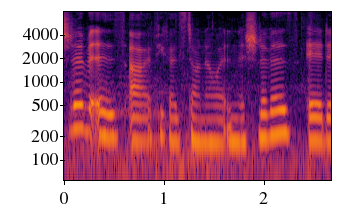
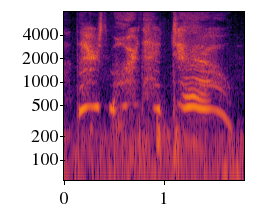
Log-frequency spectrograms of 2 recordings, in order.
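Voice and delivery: high, slow stage whisper; loud whisper; slower than usual. Acted. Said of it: "whisper loudly to Michelle".

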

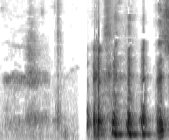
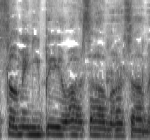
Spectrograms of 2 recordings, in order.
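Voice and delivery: mocking American tourist; 5 semitones higher than usual. French guy mocking drunk American tourists, slow and high. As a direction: stretch each awesome like a partying bro. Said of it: "especially those American".

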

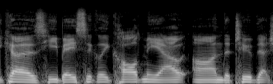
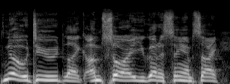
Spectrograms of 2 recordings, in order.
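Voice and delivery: put-on insistent drunk cousin; 6 semitones higher than usual. Drunk cousin demands an apology.

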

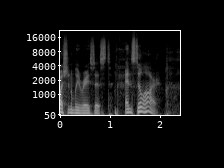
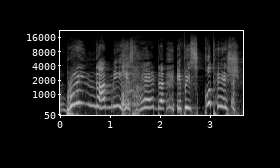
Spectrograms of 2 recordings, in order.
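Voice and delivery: hammed-up shout. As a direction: yell it like a cartoon tyrant. Echoing the warlord order.

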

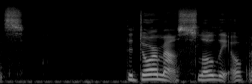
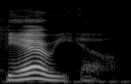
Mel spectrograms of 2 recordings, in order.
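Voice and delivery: whisper; 5 dB louder, much slower than usual. A narrator's reading. Dormouse aside.

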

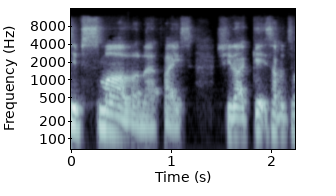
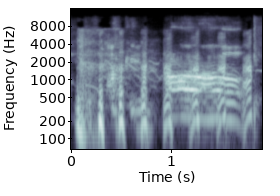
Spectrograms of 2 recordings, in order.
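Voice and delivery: loud laughing exclamation; laughing outburst; 11 semitones higher, 6 dB louder, much slower than usual. Real, not acted. Laughing in frustration to the cohost.

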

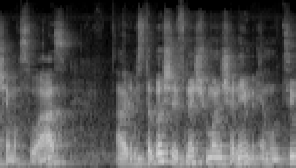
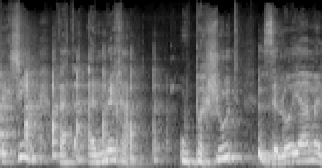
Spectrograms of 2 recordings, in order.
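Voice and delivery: higher and louder, laugh still in the voice; excited, still laughing; 7 semitones higher, 5 dB louder, faster than usual. Real, not acted. Telling a friend about the show, excited and higher. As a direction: gush about how unbelievable it was.

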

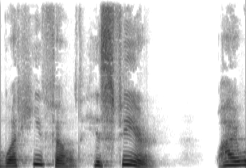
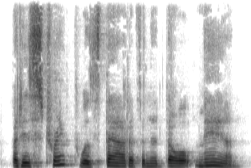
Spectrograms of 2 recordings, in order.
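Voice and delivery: plain reading voice

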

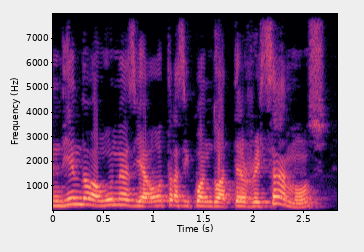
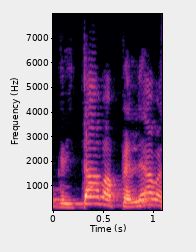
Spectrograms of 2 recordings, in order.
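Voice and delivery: normal talking voice

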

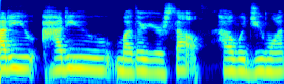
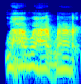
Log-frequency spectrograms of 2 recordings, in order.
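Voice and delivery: mock barking rah rah rah, louder and higher; brusque drill-sergeant mother, hammed up; harsh mothering; 4 semitones higher, 6 dB louder than usual. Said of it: "approaching me like".

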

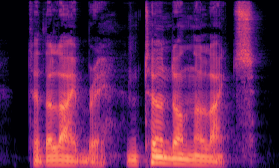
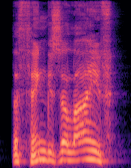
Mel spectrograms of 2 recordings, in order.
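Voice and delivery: high-pitched, startled cry; alarmed exclamation; 9 semitones higher than usual. A narrator's reading. Shula warning Godfrey the snake is alive, alarmed exclamation. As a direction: blurt it out in horrified alarm. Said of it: "exclaimed Shula".

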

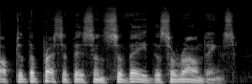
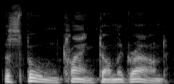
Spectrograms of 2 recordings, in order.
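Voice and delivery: usual speaking voice

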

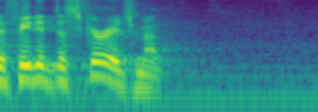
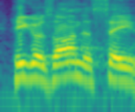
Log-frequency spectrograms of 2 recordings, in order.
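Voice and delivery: ordinary talk

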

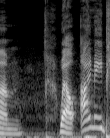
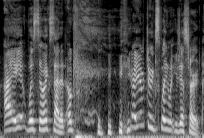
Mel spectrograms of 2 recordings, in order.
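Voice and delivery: ordinary talk

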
